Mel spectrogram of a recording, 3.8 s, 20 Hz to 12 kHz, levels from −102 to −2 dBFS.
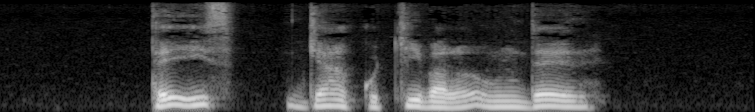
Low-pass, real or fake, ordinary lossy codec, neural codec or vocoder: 10.8 kHz; fake; AAC, 64 kbps; codec, 24 kHz, 0.9 kbps, WavTokenizer, medium speech release version 2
